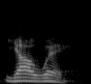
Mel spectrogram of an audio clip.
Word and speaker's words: Yahweh: It is pronounced in Hebrew something like Yahweh.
